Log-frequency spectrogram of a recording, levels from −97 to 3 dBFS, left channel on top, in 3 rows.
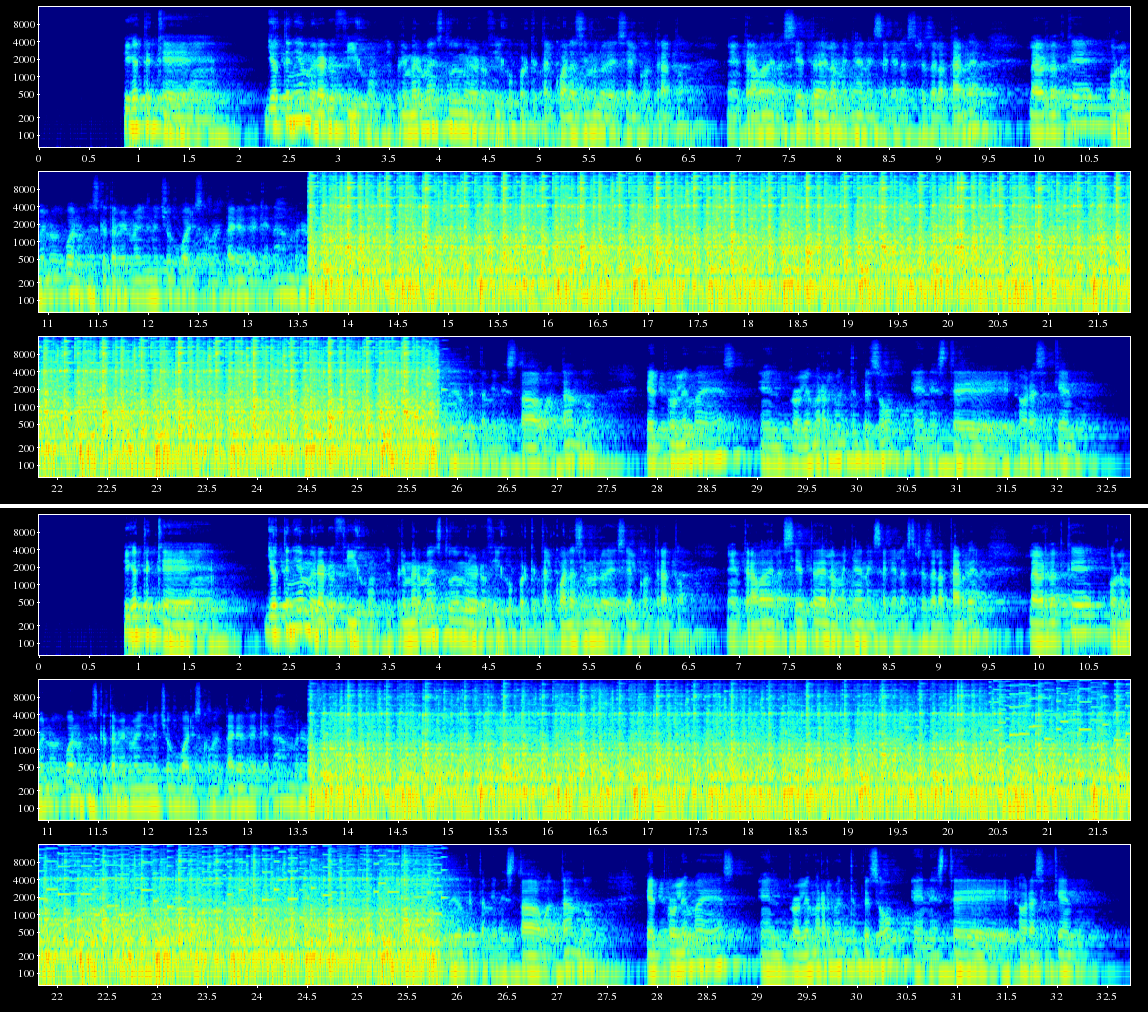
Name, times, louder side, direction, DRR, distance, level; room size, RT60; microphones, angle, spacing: voice 1, 0.8-1.8 2.2-6.5 6.9-19.7 20.2-24.7 25.0-27.4 27.9-28.7 29.0-32.1, right 1 dB, 25° right, 5 dB, 3.3 m, -41 dB
Mechanisms, 13.6-25.8, left 4 dB, 50° left, 1.5 m, -28 dB
sound 1, 20.4-25.9, right 6 dB, 65° right, 1.2 m, -42 dB
28.5 x 21.0 x 10.0 m, 1.2 s
head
